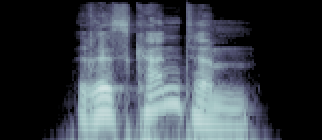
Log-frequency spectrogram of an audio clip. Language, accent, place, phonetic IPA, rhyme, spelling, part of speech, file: German, Germany, Berlin, [ʁɪsˈkantəm], -antəm, riskantem, adjective, De-riskantem.ogg
- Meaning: strong dative masculine/neuter singular of riskant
